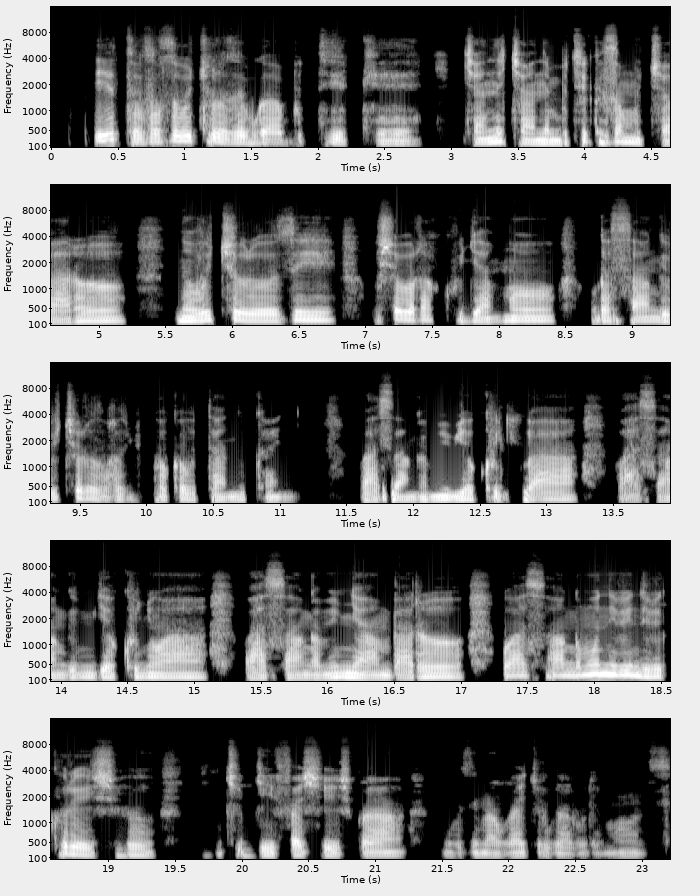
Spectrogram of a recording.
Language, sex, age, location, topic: Kinyarwanda, male, 50+, Musanze, finance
